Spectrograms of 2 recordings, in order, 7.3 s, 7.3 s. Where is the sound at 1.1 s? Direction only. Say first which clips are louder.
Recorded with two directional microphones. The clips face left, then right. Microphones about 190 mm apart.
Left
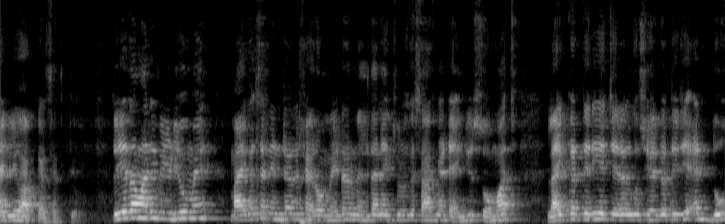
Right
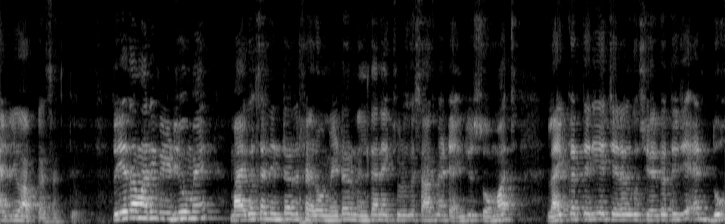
Right 1 dB; 5° right (ahead or behind).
